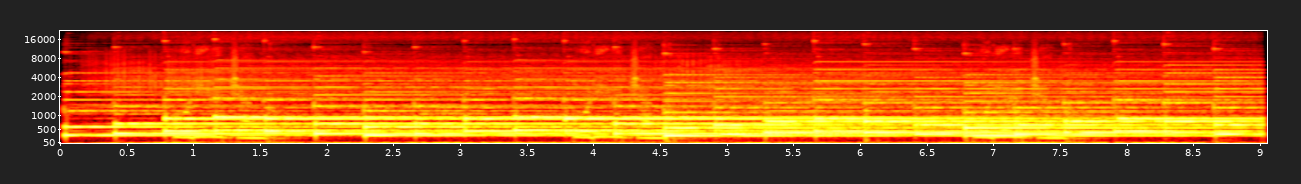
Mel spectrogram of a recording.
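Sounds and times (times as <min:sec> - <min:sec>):
creepy game music loop: 0:00.0 - 0:09.0.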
